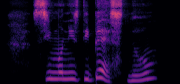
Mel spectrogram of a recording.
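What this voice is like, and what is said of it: Bella Hadid's fake French accent. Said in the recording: “Bella Hadid's fake French accent”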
